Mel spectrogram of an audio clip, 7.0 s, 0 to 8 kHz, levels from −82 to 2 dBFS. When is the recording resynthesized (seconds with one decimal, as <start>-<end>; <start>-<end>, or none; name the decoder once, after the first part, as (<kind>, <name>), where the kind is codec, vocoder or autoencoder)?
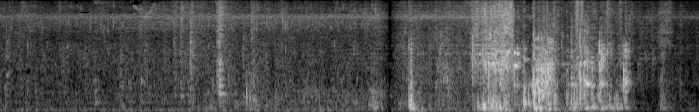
3.5-5.2 (vocoder, WaveNeXt); 5.8-7.0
